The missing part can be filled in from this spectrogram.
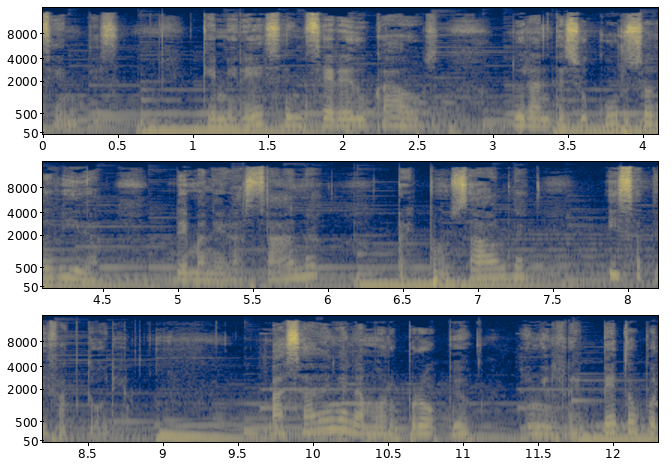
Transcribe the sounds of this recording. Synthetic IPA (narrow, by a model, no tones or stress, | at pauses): sḛnt̪eske̞meɾe̞sense̞ɾeðukaðo̞z | d̪uɾant̪e̞sukuɾso̞ðe̞βiða | ðe̞mane̞ɾa̰sana | respo̞̰nsaβ̞le | isat̪isfa̰kt̪o̰ɾja | basaðoeŋe̞lamo̞ɾpɾo̞pjo̞ | eŋe̞lrespe̞t̪opo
